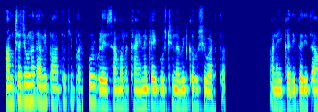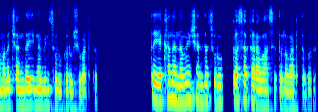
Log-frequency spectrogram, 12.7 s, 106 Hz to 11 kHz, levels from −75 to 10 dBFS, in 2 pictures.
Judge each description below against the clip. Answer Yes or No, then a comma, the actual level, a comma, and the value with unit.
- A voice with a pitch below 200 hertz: Yes, low, 135 Hz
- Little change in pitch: No, average, 3.3 semitones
